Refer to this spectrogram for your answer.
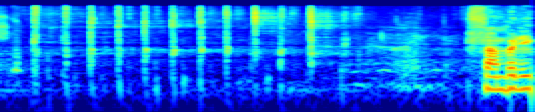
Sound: pastor smacks lips

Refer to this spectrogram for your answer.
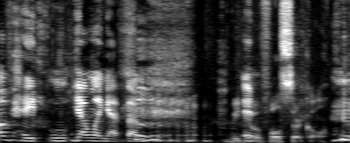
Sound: laughter

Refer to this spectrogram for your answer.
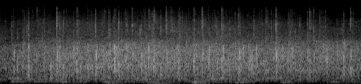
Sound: applause

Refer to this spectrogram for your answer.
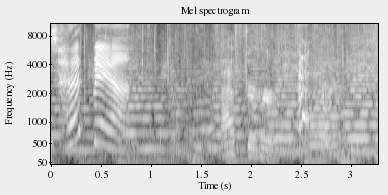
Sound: barking

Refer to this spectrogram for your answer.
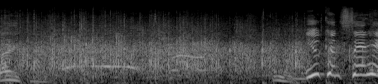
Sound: audience applauding

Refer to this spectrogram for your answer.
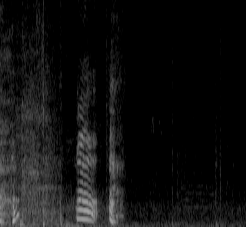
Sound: sobbing continues

